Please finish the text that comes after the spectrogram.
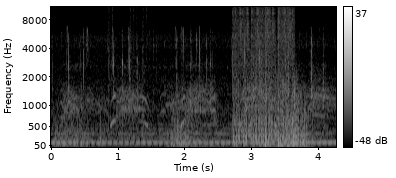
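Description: Rapid gunfire in a Roblox shooter set in Kandahar, Afghanistan, faint bursts of shots over a steady game hum, with a louder dense volley near the end.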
